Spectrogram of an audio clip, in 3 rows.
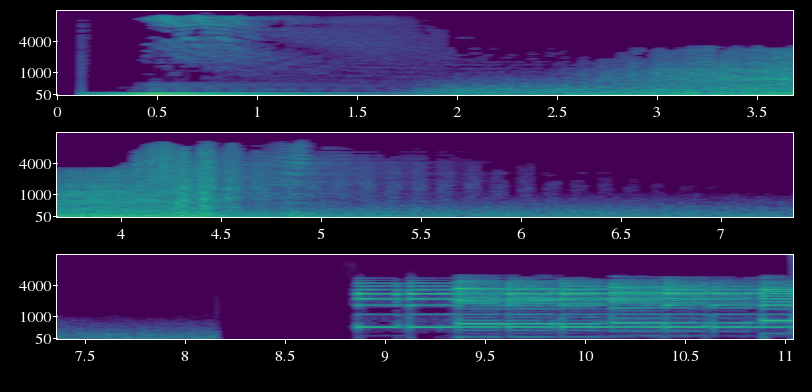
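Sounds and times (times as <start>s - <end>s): rumbling sound effect riser: 0.2s - 8.2s.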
